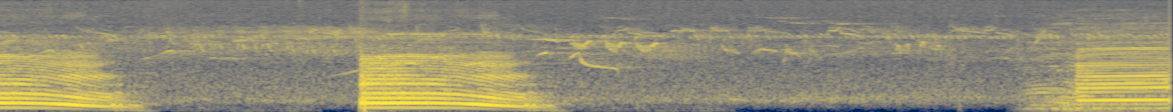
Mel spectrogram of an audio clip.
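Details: Afternoon return of dozens of cows from the fields to their pen: two short descending moos, a pause filled with bird chirps, then another moo starting at the end.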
